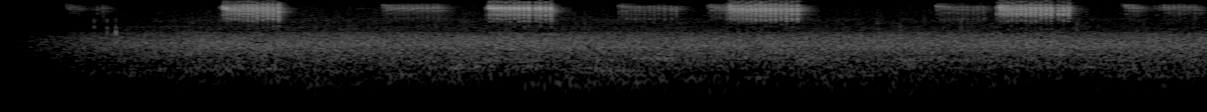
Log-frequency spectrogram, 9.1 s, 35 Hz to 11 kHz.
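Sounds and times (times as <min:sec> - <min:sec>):
steady hiss: 0:00.1 - 0:09.0
Troglodytes troglodytes Eurasian wren giving buzzy rattles: 0:01.6 - 0:02.2, 0:02.9 - 0:06.1, 0:07.0 - 0:09.0.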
